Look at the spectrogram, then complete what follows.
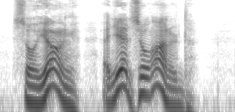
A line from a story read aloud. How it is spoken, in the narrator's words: he exclaimed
